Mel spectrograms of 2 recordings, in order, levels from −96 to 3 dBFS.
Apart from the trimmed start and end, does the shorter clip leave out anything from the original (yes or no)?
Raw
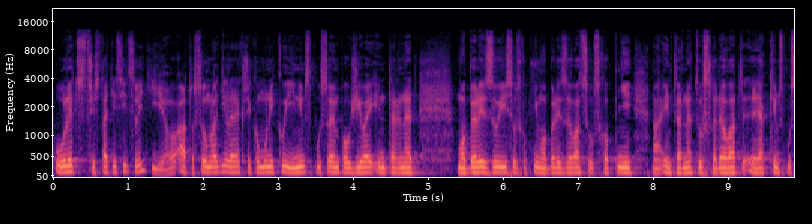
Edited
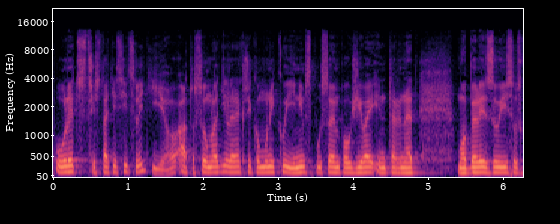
no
